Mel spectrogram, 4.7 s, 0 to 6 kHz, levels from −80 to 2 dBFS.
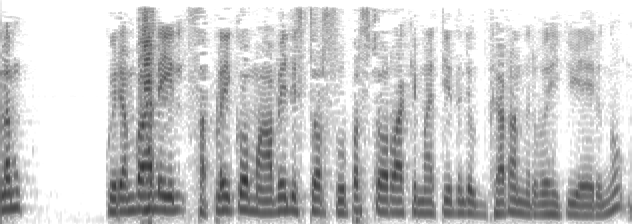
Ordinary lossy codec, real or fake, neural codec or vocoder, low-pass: MP3, 32 kbps; real; none; 5.4 kHz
